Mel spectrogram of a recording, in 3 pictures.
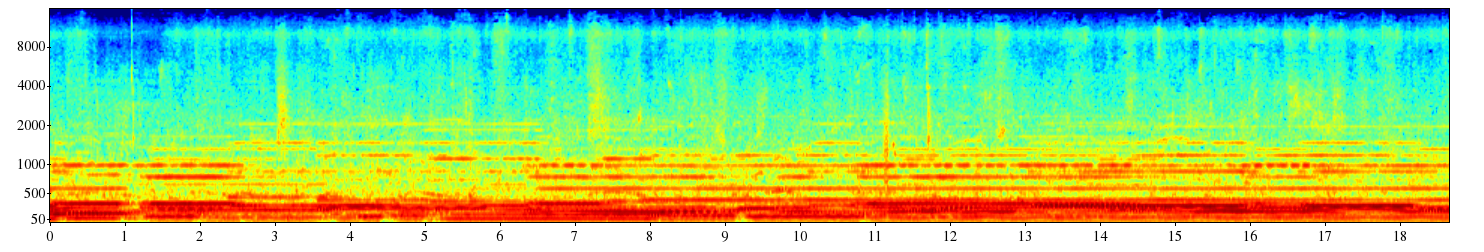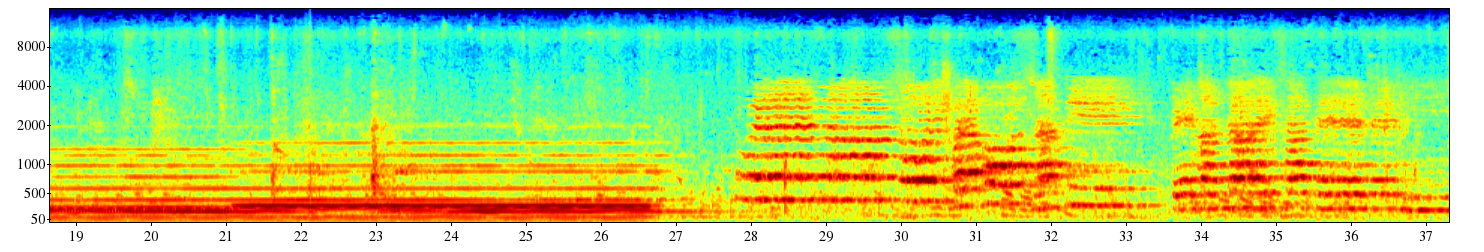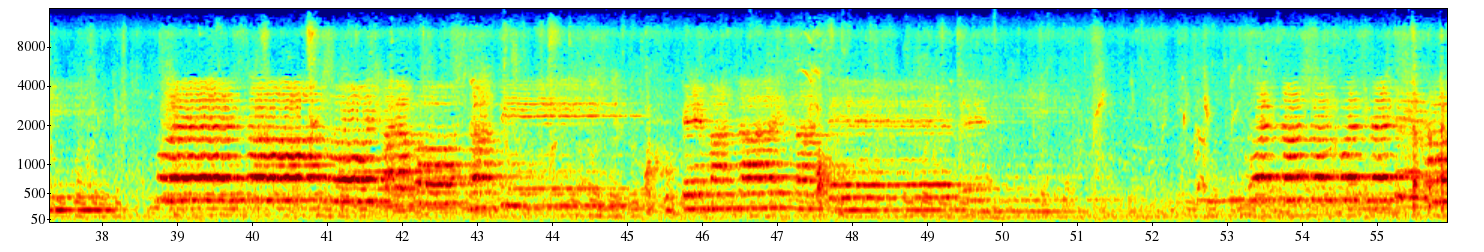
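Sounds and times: organ playing sustained chords: 0:00.0 - 0:51.1, 0:53.0 - 0:55.9
choir singing a hymn: 0:27.8 - 0:51.2, 0:53.1 - 0:55.9.

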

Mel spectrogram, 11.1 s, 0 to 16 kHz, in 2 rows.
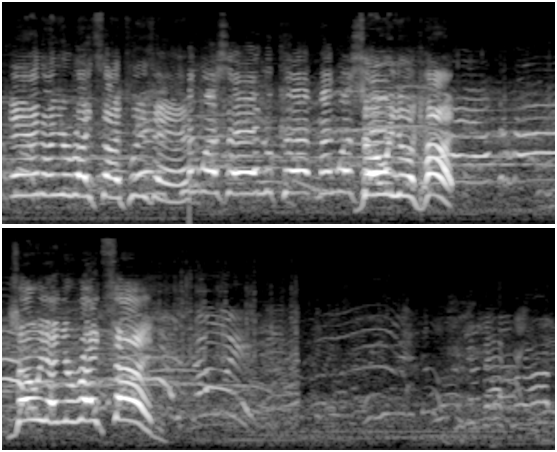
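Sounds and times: background hubbub: 0:00.0 - 0:11.0.

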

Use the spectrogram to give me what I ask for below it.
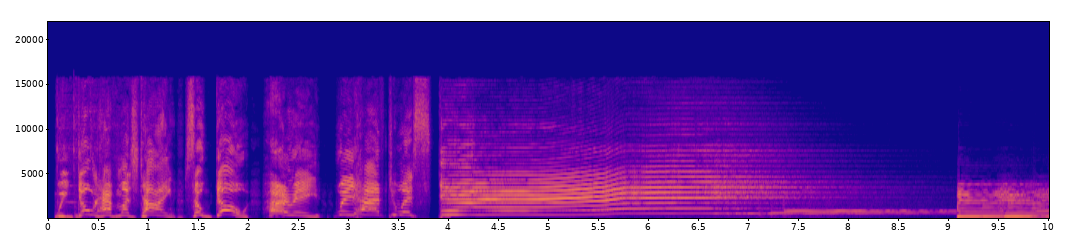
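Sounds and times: cartoon character screaming: 0:03.9 - 0:07.4.

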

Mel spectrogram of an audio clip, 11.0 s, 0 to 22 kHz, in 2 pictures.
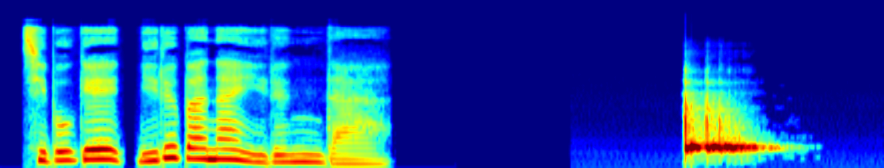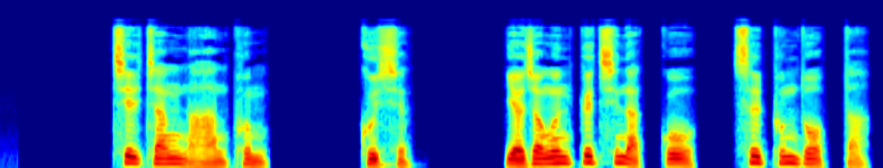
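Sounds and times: struck chime tone: 0:04.3 - 0:04.9.

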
